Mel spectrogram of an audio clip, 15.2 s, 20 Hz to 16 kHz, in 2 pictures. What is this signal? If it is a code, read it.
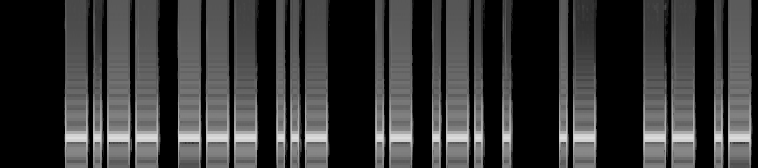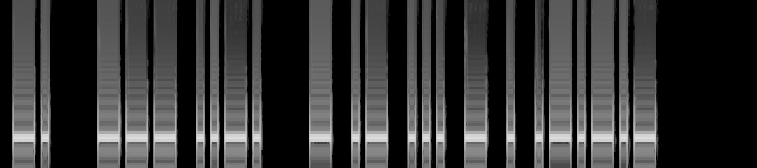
Morse code, heard as a keyed tone, about 17 wpm, 700 Hz. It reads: YOU ARE A MAN OF TASTE.
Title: Sentences from Top 1100 Words 17wpm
